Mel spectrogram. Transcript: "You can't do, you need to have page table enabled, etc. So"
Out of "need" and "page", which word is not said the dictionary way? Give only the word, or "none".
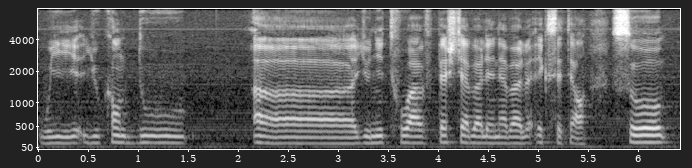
page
